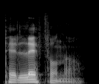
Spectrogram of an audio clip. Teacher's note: It's pronounced a lot like telephone in English, but make sure to stress the second syllable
